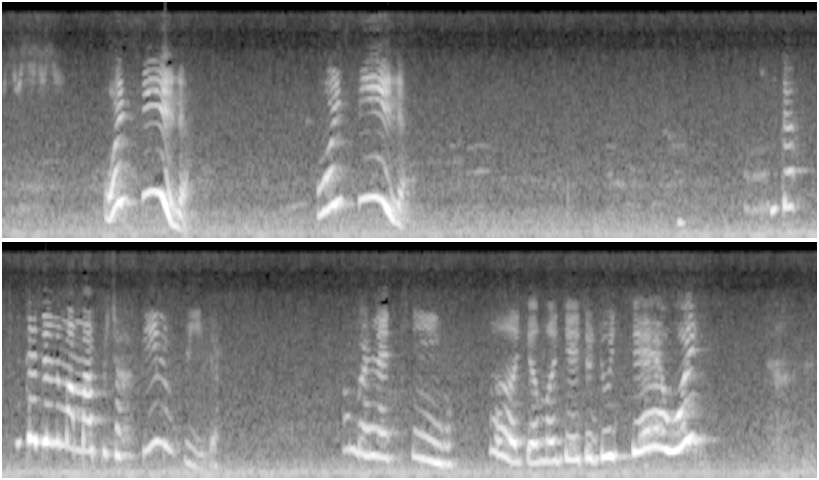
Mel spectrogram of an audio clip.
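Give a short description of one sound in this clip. A kitten meows loudly in high, rising and falling cries.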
